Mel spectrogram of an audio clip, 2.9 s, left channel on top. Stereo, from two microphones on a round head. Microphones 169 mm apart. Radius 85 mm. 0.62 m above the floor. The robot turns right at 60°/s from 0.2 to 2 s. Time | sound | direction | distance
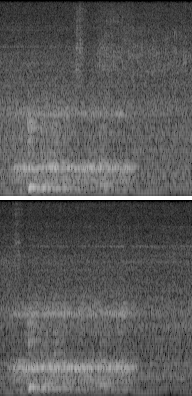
0.4 | a running tap | 50° left | 1.6 m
